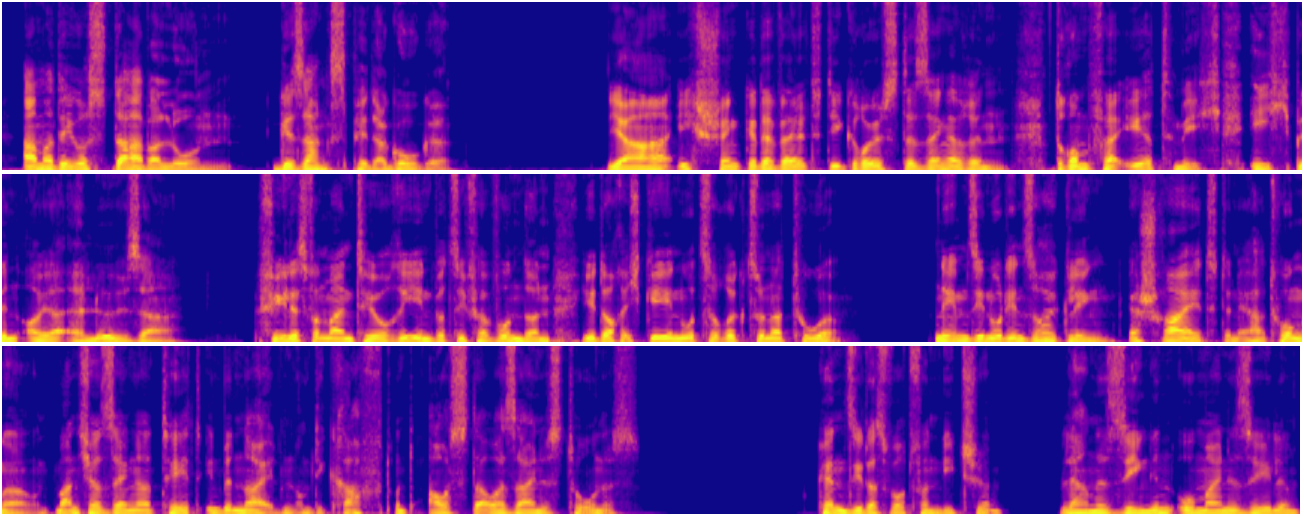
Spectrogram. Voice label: Monolog; Daberlohn

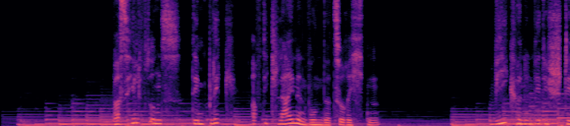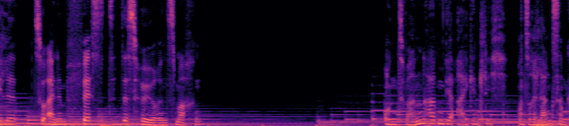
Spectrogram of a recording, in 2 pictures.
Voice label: Oe Werbung

